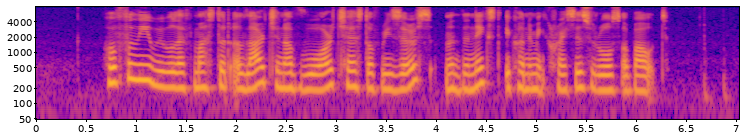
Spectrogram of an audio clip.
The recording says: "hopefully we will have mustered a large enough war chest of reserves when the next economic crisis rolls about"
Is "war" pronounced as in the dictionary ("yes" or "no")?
yes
